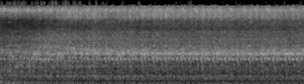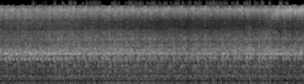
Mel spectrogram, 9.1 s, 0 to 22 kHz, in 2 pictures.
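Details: Ford 7.3L Power Stroke diesel ambulance, first start after replacing low-pressure oil pump, water pump, pulleys and belts; oil light went off quickly: steady, even idle clatter with no knocks, misses or squeals; normal idle.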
